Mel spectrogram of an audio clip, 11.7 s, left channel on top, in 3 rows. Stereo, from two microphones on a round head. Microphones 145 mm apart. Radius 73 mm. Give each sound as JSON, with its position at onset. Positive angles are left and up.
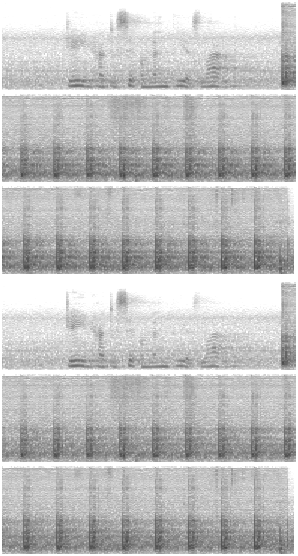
{"t": 0.9, "sound": "a woman speaking", "side_deg": -40, "distance_m": 1.2}
{"t": 3.7, "sound": "dripping", "side_deg": -10, "distance_m": 0.9}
